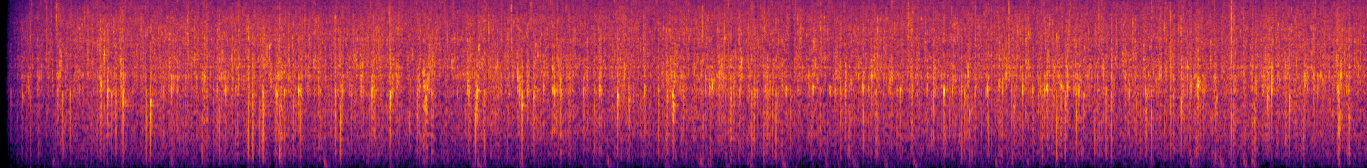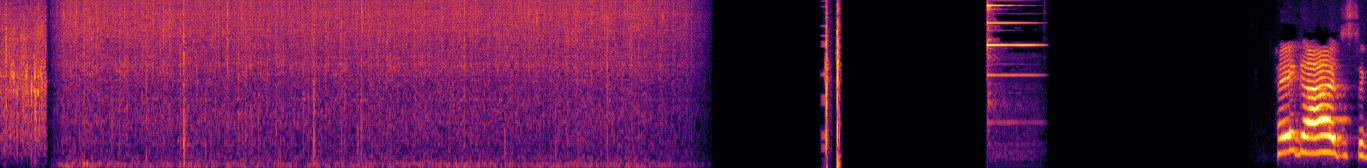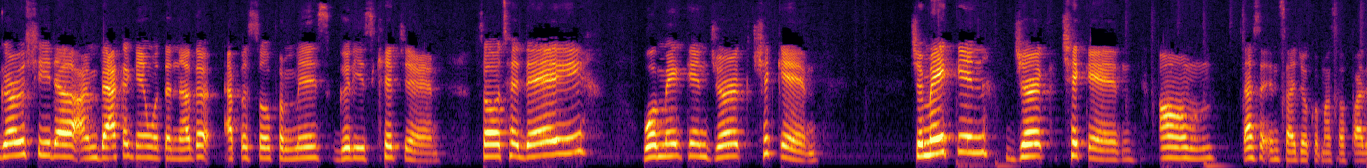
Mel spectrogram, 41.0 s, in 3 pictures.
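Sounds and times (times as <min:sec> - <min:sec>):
food sizzling in hot oil: 0:00.1 - 0:20.8.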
